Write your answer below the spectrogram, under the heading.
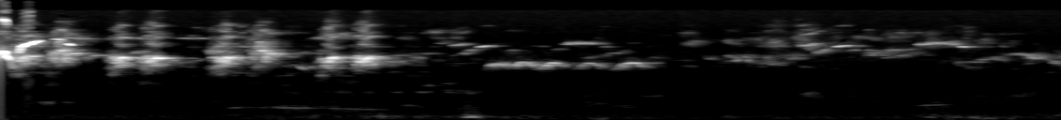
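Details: Oriental magpie-robin giving a string of four buzzy, slurred notes about half a second apart, followed by softer scattered twitters and chirps.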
